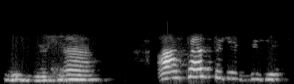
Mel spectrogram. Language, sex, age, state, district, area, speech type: Kashmiri, female, 18-30, Jammu and Kashmir, Pulwama, rural, conversation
